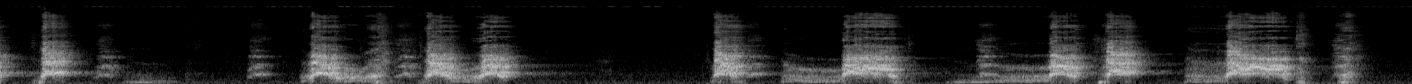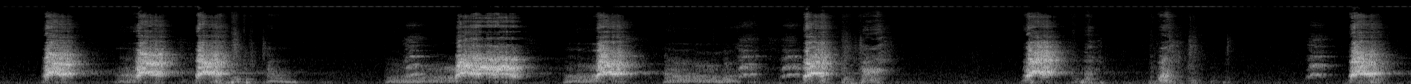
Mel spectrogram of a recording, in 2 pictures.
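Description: Dog barking in short runs of two or three loud barks every couple of seconds, with lower growling between: a frightened dog barking at a doll being moved in front of it.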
